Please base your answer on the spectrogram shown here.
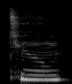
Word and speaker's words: tomb: silent we have the limb num suum thumb tomb and womb we don't say Lim or num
